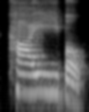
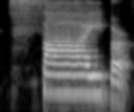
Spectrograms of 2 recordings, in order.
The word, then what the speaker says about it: cyber: So for those who have not learned the soft C rule, you may read this as Kaibo, which is wrong. Okay, because in my soft C rule, it says that when C is followed by I, E, or Y, it actually says S. So I read cyber.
